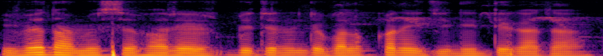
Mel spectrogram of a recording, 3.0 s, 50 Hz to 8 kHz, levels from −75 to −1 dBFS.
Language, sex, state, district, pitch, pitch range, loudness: Chakma, male, Tripura, Unakoti, 110 Hz, 105-115 Hz, -20 LUFS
